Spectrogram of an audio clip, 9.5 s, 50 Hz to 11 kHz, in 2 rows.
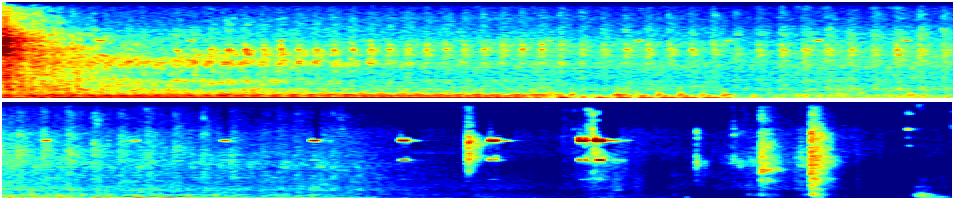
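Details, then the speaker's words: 1992 Dodge Stealth R/T Twin Turbo, just started, low on gas: deep loud idle lopes unevenly then dies on shutdown; may have a misfire, possibly fouled plugs, and sounds like an exhaust leak, no smoke seen. "it does sound like it needs to run a little bit more it may have a little bit of a mist to it and it does sound like it has an exhaust sleep but i don't see smoke"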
